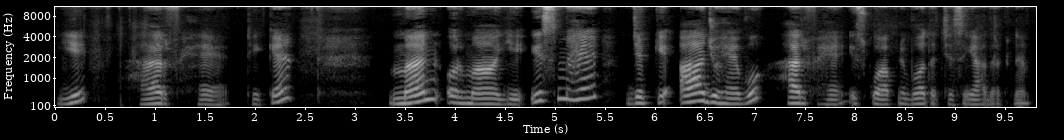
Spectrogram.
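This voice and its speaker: A woman teaching an Arabic grammar lesson, patiently explaining and reading example sentences slowly before translating them. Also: on the low side, lively intonation, creaky, a little mellow.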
